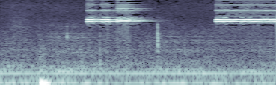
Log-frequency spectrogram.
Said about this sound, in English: Okay, with the strong whistle.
